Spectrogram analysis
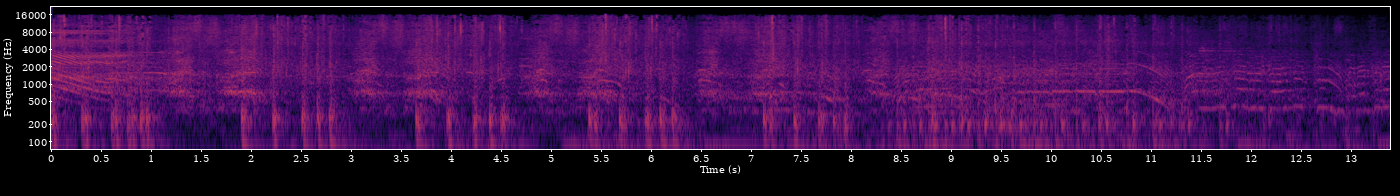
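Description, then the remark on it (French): A large stadium crowd at the Stade Bonal roars and cheers, applauding the FC Sochaux-Montbéliard team. Dense applause crackles throughout, with scattered shouts and whistles rising above the steady wall of noise for the whole stretch. “Et j'aimerais un tonnerre d'applaudissements, mesdames, messieurs, pour les jaunes et bleus, le FC Sochaux Montbéliard.”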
